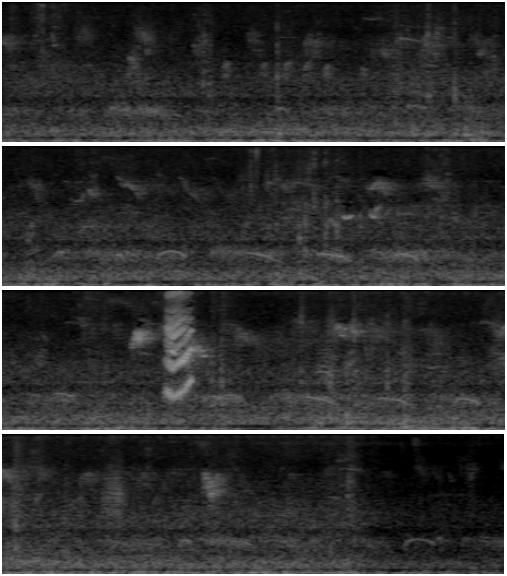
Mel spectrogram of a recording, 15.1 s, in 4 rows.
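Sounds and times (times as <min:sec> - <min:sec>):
birds chirping and chattering: 0:00.0 - 0:15.0
loud harsh bird call: 0:08.5 - 0:09.2.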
